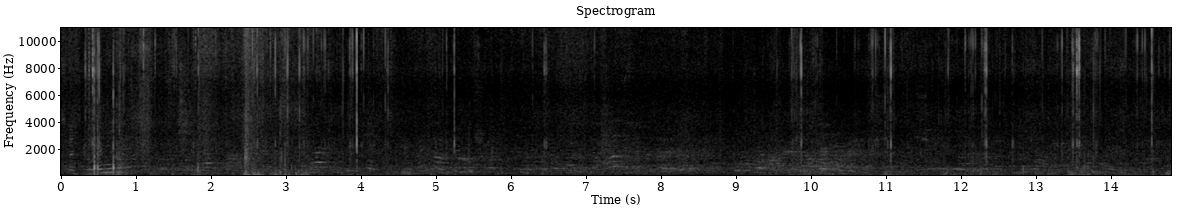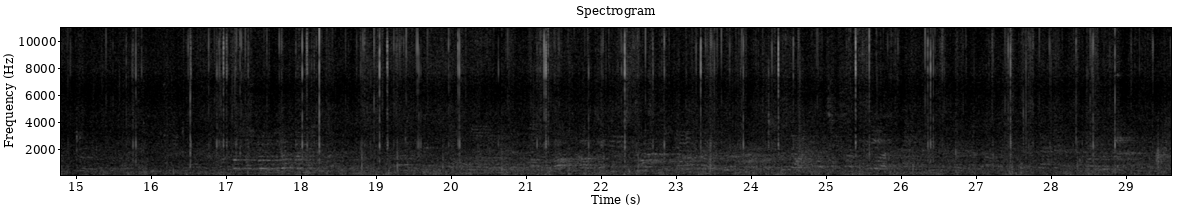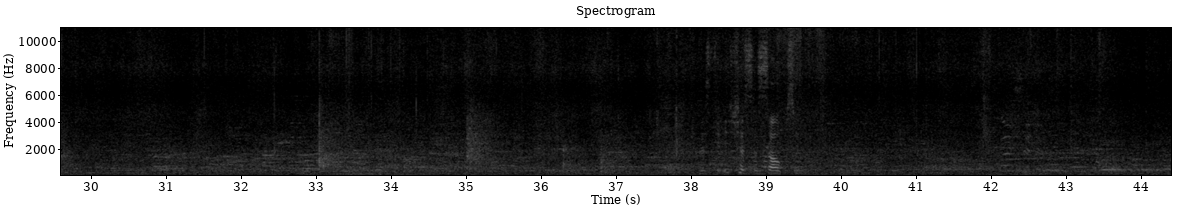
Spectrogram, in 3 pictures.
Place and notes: Кировоградская ул., влад, Москва, Россия - Buying greens at the market
Buying greens at the market. There are few people there because of the New Year's holidays.
8 January 2022, 16:00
